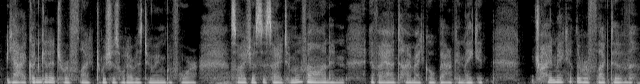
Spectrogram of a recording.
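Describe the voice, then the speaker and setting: A woman whispering softly in a casual, reflective ASMR commentary, close to the microphone with a breathy voice. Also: on the low side. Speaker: ASMR creator narrating own project. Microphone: close, dry microphone.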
